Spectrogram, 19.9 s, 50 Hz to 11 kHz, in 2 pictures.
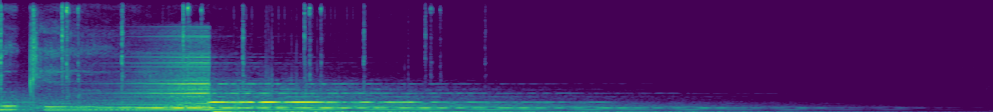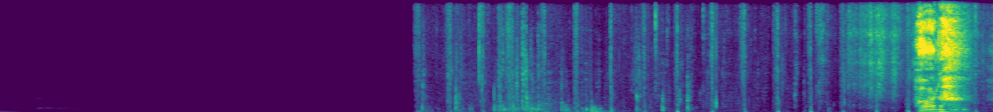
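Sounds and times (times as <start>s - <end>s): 
short musical sting: 0.9s - 9.5s
heavy footsteps of people running: 14.1s - 19.8s.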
